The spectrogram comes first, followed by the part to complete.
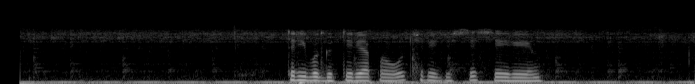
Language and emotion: Russian, neutral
